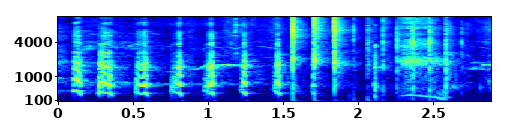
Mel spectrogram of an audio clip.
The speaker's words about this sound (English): I gotta turn it down. You're clapping, spiking the mic.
